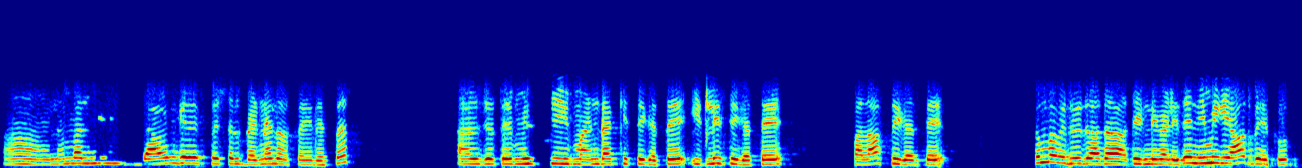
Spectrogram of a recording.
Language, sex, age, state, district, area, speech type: Kannada, female, 45-60, Karnataka, Davanagere, rural, conversation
